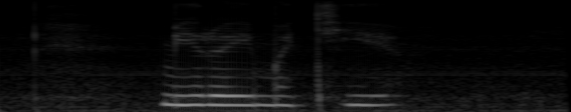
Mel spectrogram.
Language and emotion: Russian, sad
